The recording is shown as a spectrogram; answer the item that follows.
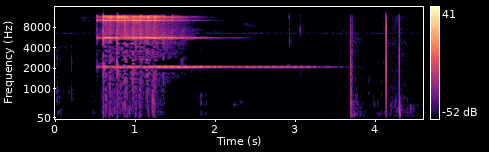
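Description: A small liturgical bell rings for the blessing with the Blessed Sacrament: a bright, tinkling burst that fades over about two seconds, followed by a few faint clicks, with no voices.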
